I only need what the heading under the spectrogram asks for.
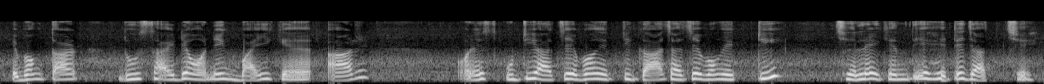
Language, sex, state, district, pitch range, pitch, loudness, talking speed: Bengali, female, West Bengal, Jhargram, 230-255 Hz, 245 Hz, -13 LUFS, 120 wpm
